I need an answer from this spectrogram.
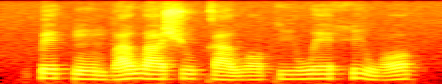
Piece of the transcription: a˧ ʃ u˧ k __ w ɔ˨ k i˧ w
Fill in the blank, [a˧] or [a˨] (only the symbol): a˨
